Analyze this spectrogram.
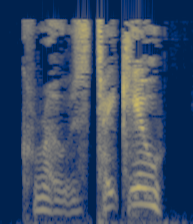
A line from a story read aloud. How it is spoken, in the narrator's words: he snarled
